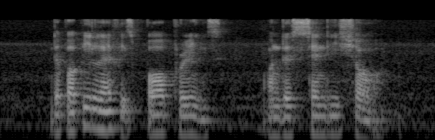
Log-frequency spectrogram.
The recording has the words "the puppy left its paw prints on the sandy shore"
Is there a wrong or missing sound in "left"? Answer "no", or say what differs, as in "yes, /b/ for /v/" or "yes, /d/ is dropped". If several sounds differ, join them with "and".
yes, /t/ is dropped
